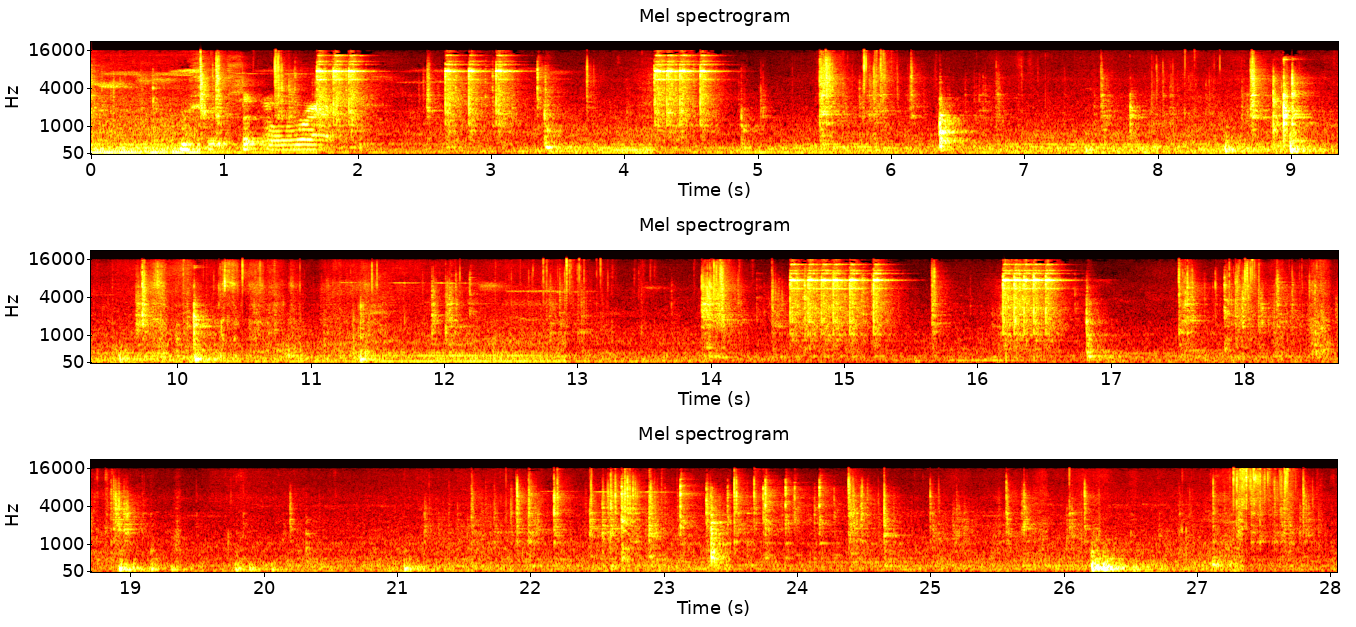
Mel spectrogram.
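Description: A heavy chain rattles and clanks against metal.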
